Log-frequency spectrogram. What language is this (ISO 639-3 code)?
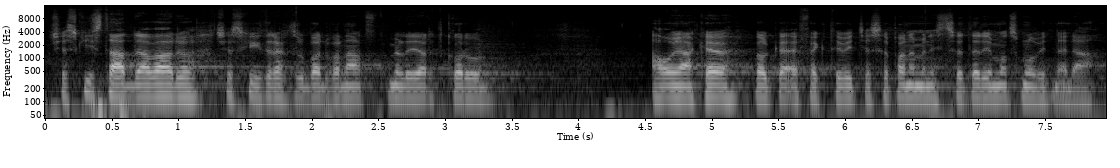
ces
